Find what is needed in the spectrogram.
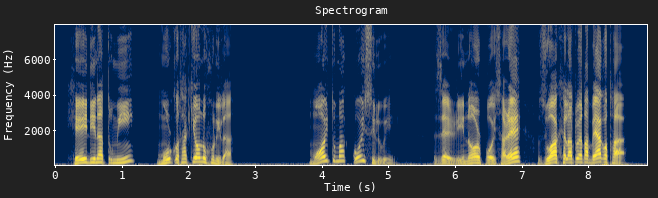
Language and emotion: Assamese, angry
